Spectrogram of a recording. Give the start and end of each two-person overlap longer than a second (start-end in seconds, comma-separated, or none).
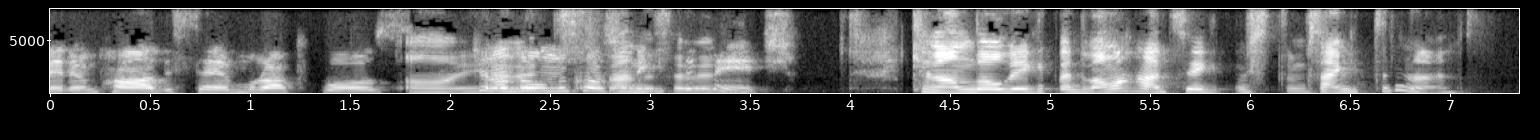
1.8-3.5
